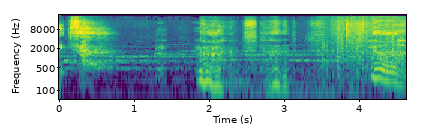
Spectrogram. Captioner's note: groans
